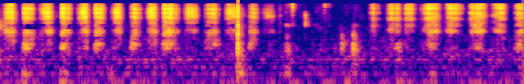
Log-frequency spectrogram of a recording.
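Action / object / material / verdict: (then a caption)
scrape / wooden colored pencil on a thin paper sheet / paper / none. A yellow wooden colored pencil, held with long pink nails, shades the hair on a thin paper coloring sheet lying flat on a table. Rapid rubbing and scratching strokes sound bright and raspy, with a short pause near the middle before the steady scratching resumes.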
